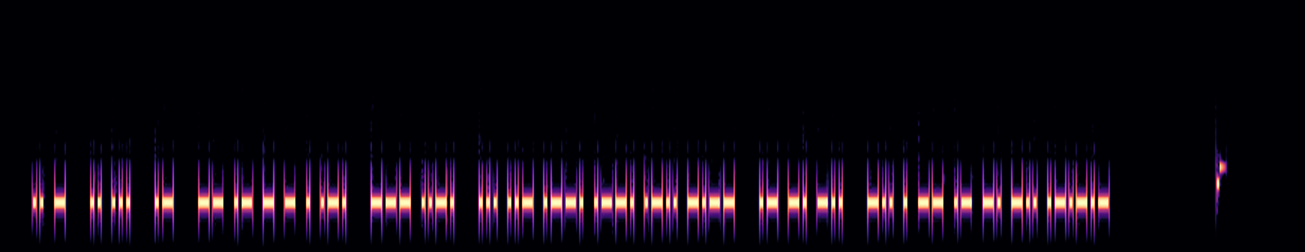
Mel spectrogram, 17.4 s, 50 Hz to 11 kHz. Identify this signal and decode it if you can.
Morse code, heard as a keyed tone, about 25 wpm, 700 Hz. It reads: IT IS A MATTER OF SUPPLY AND DEMAND.
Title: Sentences from Top 1000 Words - Review Part 5 - 25wpm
